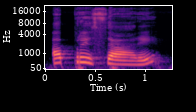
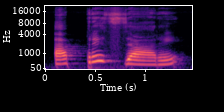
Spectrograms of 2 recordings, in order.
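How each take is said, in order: Both takes have the same delivery.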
